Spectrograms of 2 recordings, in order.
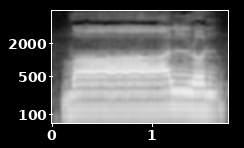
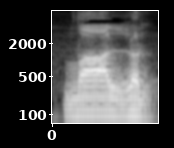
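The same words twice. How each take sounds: First: The first vowel is held very long. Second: The first vowel is held only briefly. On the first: This is the Quranic recitation reading. "Seperti dhallun" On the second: This is the reading in ordinary Arabic.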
